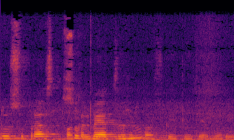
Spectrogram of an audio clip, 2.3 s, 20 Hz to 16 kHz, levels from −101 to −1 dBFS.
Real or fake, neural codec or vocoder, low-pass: real; none; 14.4 kHz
